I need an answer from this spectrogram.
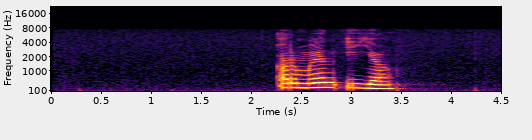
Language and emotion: Russian, neutral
